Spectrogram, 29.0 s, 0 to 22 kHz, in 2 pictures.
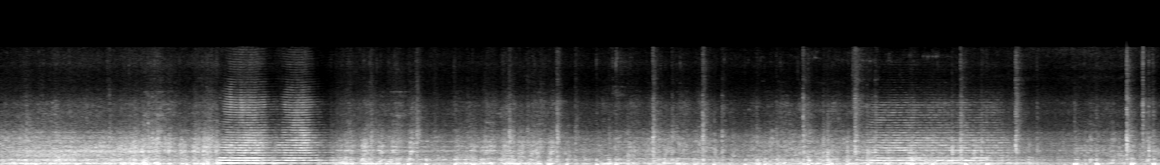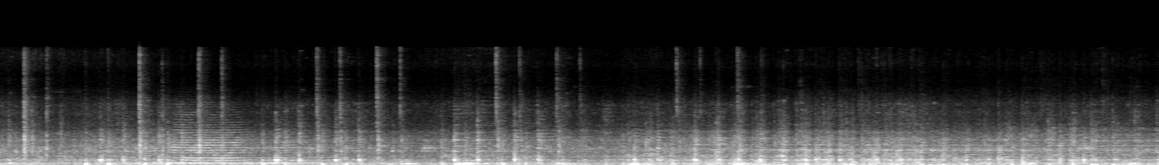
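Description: Indian Railways passenger train hauled by a WAP-4 electric locomotive running past, its coach wheels clattering steadily over the rail joints. A train horn blows three times over it: briefly about three seconds in, longer around eleven seconds, and again around seventeen seconds.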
